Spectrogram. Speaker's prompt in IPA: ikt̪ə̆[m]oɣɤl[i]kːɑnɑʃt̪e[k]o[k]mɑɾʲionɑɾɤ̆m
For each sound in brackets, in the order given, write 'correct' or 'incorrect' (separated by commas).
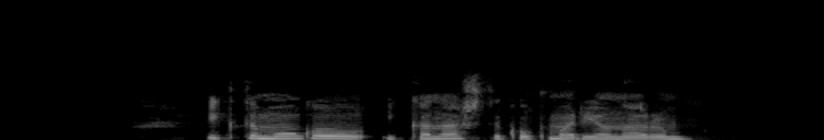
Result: correct, correct, correct, correct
